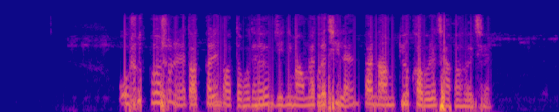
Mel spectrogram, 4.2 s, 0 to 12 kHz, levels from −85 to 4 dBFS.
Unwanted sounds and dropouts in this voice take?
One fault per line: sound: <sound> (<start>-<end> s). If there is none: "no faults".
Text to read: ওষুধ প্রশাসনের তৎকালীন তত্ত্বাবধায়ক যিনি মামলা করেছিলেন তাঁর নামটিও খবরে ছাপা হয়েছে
no faults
